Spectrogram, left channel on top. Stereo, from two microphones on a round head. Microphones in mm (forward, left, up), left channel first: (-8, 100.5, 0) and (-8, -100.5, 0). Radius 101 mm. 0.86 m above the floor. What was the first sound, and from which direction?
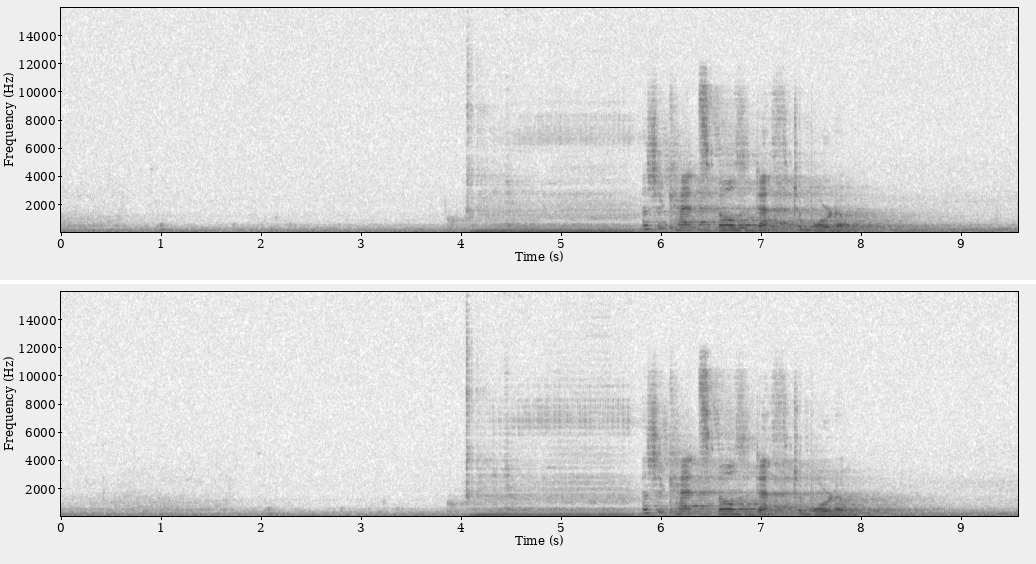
A microwave, 60° right (ahead or behind).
